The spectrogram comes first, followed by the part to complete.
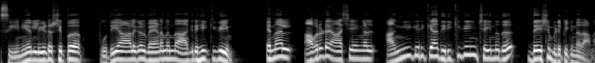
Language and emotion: Malayalam, angry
